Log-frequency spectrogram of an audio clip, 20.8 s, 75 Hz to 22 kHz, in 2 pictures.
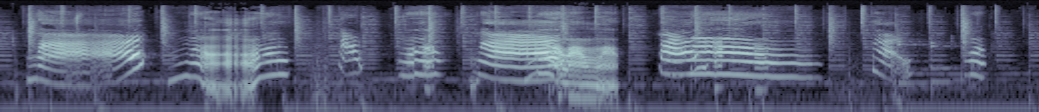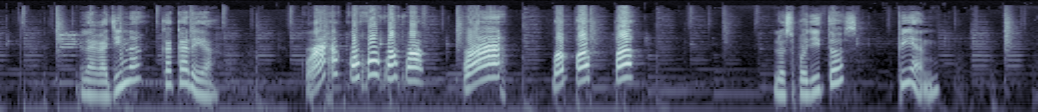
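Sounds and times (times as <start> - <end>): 
cat and kittens meowing: 0.3 - 9.9
speech: 2.0 - 2.6, 11.2 - 12.6, 13.4 - 16.8, 18.1 - 19.9.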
